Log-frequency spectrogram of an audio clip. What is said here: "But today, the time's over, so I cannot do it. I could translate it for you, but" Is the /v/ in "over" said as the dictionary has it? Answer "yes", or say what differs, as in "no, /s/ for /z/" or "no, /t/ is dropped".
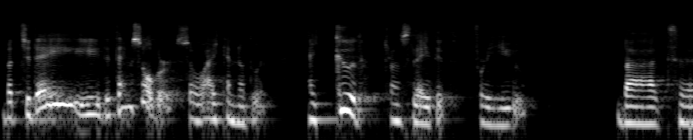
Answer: no, /b/ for /v/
